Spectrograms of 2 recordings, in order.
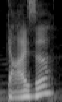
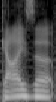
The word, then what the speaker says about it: Geyser: needs to update the geyser plugin and uh you say what? Oh, how would you even say that? Not geyser. Geyser. You're phonetically I am not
